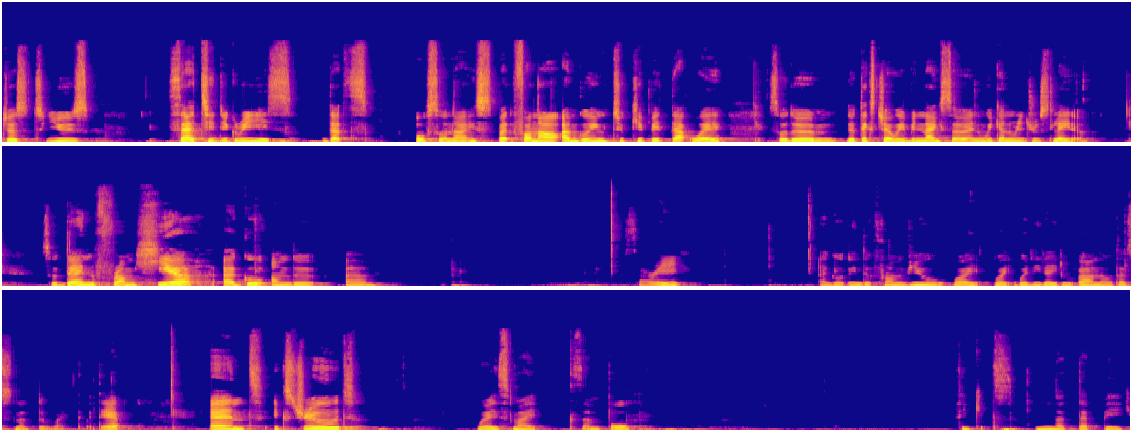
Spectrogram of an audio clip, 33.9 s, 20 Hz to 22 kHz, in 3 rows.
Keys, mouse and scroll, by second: 1.9 Delete, 4.7 ctrl+z, 5.6 a, 7.4-9.4 drag, 9.4-10.6 middle drag, 10.6-13.7 right drag, 17.0 Escape, 22.4 KP_7, 25.2 e, 27.5-29.3 drag, 28.9 KP_1, 29.3 z, 32.8-33.8 middle drag.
